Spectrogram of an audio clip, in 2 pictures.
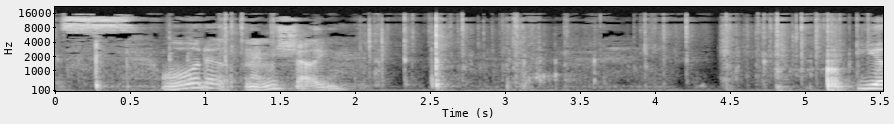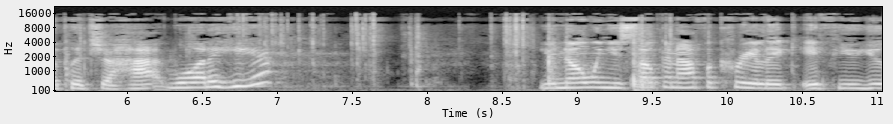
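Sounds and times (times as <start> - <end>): plastic bag crinkling: 0.2 - 9.7.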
